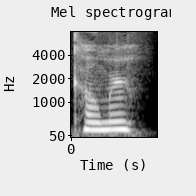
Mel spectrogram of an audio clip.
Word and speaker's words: Comer: Comer.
